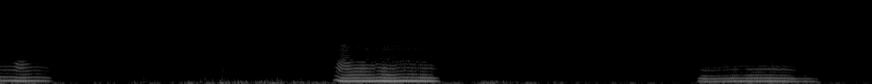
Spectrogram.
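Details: Snoring from a cat napping deeply, said to be the loudest snorer of the household's cats: loud, tonal, buzzing snores on slow breaths, about 16 a minute.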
